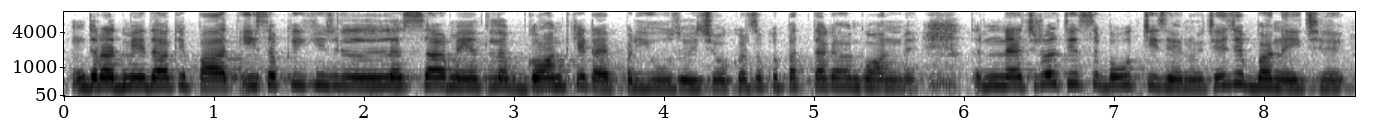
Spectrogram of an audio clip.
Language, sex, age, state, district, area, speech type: Maithili, female, 30-45, Bihar, Madhubani, rural, spontaneous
